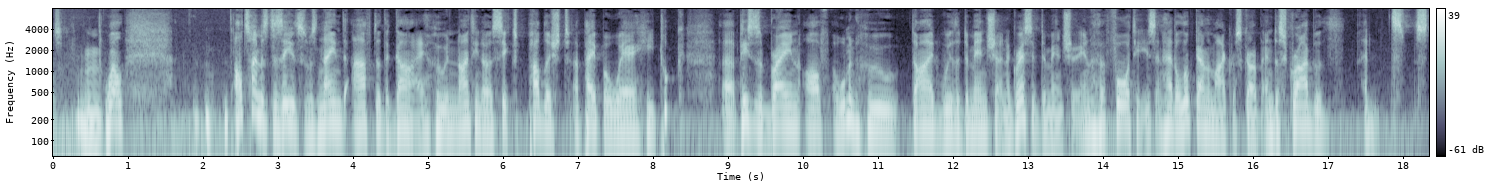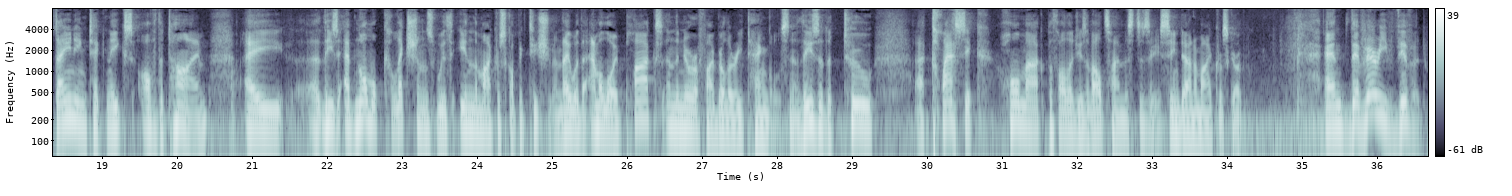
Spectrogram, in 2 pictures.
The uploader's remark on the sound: Is in the performance space with a live audience to celebrate 3RRR April Amnesty.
